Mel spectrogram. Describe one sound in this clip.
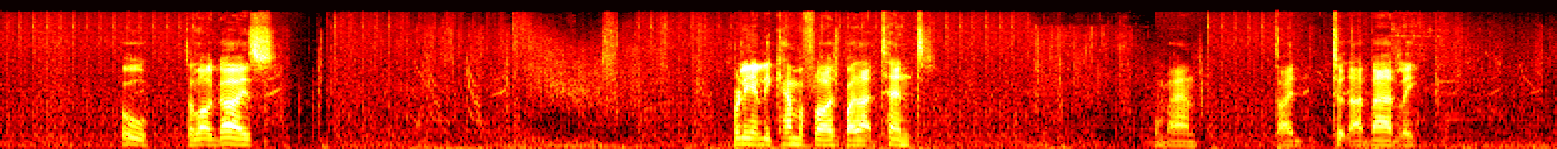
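Gunshots fire in loud, rapid bursts.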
